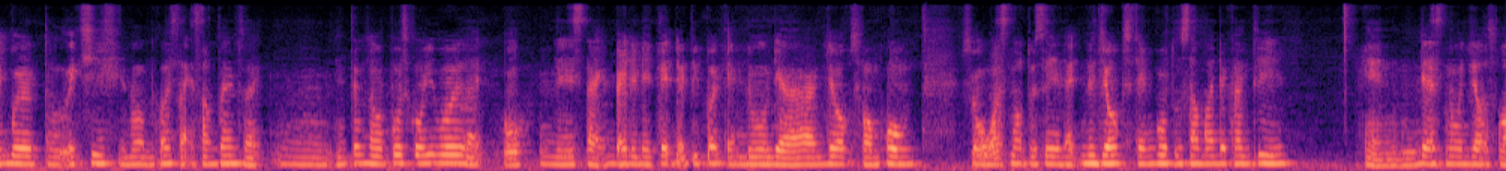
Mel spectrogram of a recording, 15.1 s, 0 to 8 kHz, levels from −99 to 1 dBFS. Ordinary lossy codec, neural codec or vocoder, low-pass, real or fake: AAC, 32 kbps; codec, 32 kHz, 1.9 kbps, SNAC; 7.2 kHz; fake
